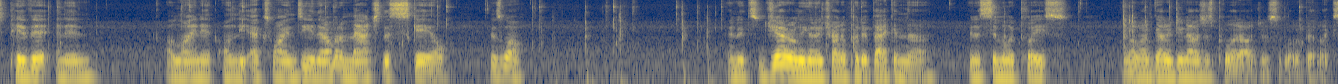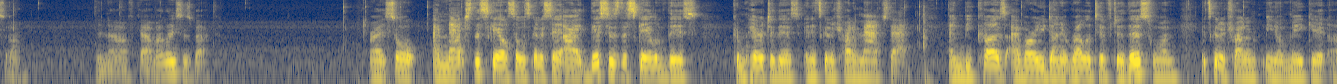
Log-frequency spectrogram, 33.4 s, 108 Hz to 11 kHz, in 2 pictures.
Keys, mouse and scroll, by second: 0.6 click, 2.2 click, 2.9 click, 4.0 click, 4.9 click, 5.4 click, 6.6 click, 7.5 click, 7.9 alt+middle click, 9.0-10.1 alt+middle drag, 10.7-12.3 alt+middle drag, 13.4 click, 14.1 ctrl+z, 14.6-16.2 drag, 17.9 middle click, 19.3-21.0 drag, 21.2 middle click, 21.7 alt+middle click, 22.5 middle click, 23.0 alt+middle click, 23.6 click, 27.5 alt+middle click, 28.2 alt+middle click, 29.2 middle click, 31.1 alt+middle click, 31.7 middle click, 32.0 middle click.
